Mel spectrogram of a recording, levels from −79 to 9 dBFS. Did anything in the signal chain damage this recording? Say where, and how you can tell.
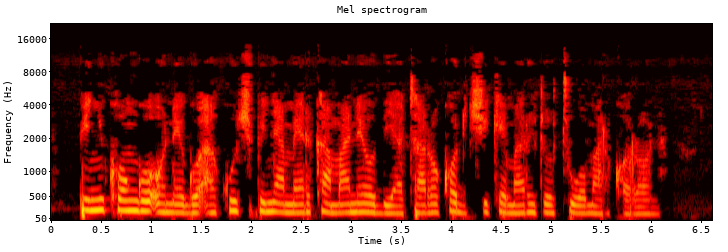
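Yes, at the codec stage, throughout the speech: nothing reaches above 14 kHz, and the dull, smeared, fizzy texture is plainly audible. This is likely AAC compression, where too few bits force a lowered cut-off and coarsely quantised spectral lines, which fits AAC-LC at about 32 kbps.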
